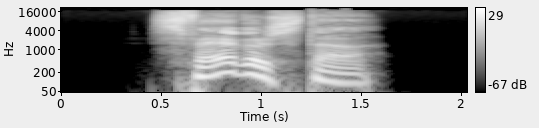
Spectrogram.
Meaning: inflection of sphärisch: 1. strong/mixed nominative masculine singular superlative degree 2. strong genitive/dative feminine singular superlative degree 3. strong genitive plural superlative degree
- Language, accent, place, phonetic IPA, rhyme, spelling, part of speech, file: German, Germany, Berlin, [ˈsfɛːʁɪʃstɐ], -ɛːʁɪʃstɐ, sphärischster, adjective, De-sphärischster.ogg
